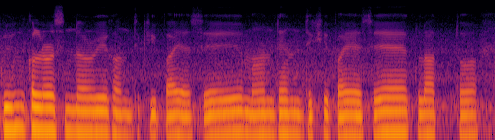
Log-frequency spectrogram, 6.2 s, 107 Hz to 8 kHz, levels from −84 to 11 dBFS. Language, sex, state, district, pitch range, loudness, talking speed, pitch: Nagamese, male, Nagaland, Dimapur, 120-130 Hz, -18 LUFS, 125 wpm, 125 Hz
